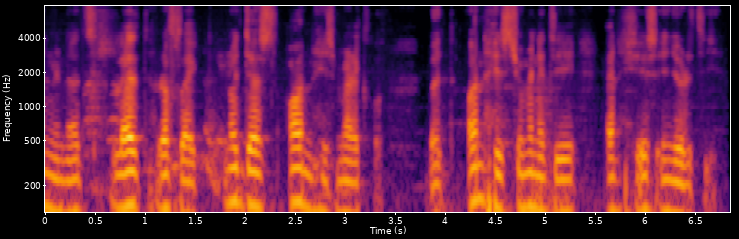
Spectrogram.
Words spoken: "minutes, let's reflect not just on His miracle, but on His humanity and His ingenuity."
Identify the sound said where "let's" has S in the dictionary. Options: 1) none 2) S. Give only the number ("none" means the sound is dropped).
1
